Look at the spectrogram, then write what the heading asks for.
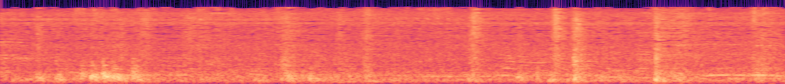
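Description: Indian Railways passenger coach rolling over the track as the train runs in to a station: a steady rumble broken by sharp, irregular clicks of the wheels over rail joints.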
